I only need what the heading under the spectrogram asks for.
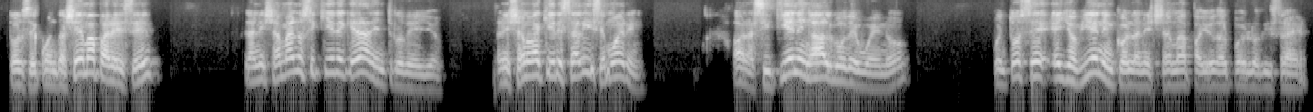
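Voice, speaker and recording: A man's voice: a little high, sing-song, moderate pace, creaky. A middle-aged man teaching as a rabbi in a religious lesson, emphatic and preacherly, full of rhetorical questions.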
